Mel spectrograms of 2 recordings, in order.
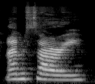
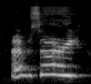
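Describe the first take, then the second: First: Said in the usual way. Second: Much higher-pitched apology; sheepish, high little "sorry"; small apologetic squeak. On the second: Real, not acted. Repeats apology in tiny high voice.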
